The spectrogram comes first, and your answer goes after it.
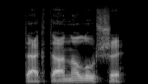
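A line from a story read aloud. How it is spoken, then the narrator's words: Calm. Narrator (Russian): спокойно произнес Илья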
